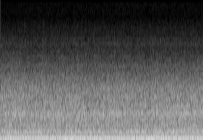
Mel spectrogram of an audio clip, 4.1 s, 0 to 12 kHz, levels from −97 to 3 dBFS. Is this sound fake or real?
real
